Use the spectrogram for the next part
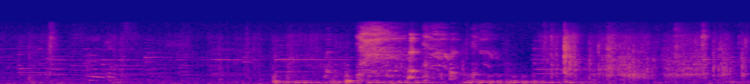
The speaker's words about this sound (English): It's a dry cough, isn't it?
